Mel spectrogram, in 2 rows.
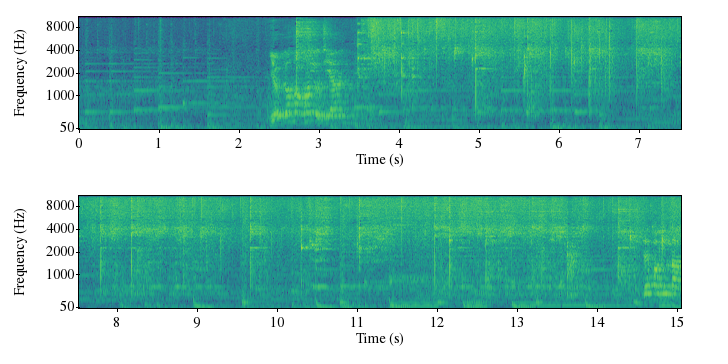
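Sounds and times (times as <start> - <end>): ginger sizzling in hot oil: 2.7 - 15.0
metal ladle scraping wok: 3.5 - 15.0.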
